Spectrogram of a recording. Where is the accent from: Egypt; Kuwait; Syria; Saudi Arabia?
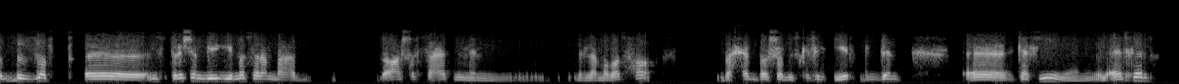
Egypt; Sohag Governorate; احنا كلنا من سوهاج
